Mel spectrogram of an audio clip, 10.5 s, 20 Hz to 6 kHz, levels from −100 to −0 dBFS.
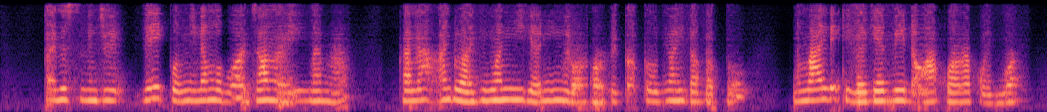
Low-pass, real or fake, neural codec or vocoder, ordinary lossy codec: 5.4 kHz; fake; codec, 44.1 kHz, 0.9 kbps, DAC; none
